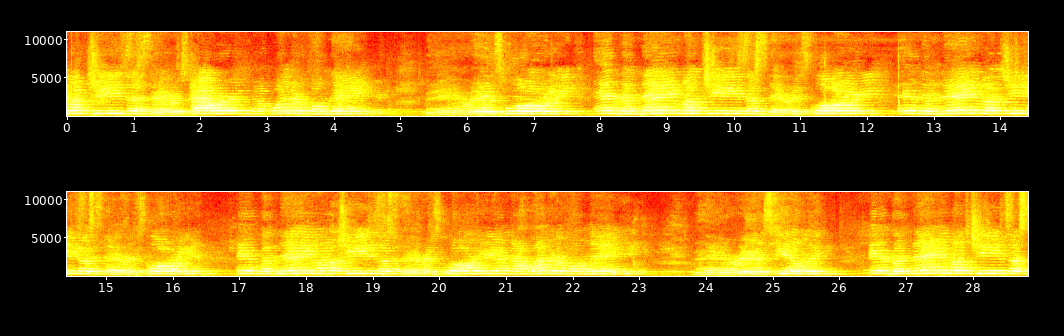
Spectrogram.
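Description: A group of preschool children singing a song together, in sung phrases with short breaks between them.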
